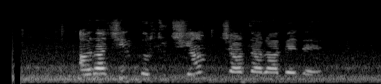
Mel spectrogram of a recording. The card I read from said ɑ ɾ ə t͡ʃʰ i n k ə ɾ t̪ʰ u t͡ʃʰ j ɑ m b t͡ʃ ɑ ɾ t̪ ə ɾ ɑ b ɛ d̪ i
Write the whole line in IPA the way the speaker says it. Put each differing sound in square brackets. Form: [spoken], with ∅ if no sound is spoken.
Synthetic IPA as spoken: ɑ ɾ [ɑ] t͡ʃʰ i n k ə ɾ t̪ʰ u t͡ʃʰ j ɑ m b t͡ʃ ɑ ɾ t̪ [ɑ] ɾ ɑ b ɛ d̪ [ɛ]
